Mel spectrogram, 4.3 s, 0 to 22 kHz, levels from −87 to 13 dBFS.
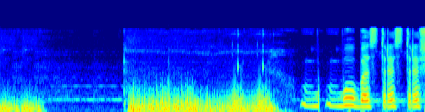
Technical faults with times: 0.22-0.44 overlapping chunks
0.94-1.19 overlapping chunks
1.69-1.94 overlapping chunks
2.44-2.69 overlapping chunks
3.19-3.44 overlapping chunks
3.94-4.19 overlapping chunks

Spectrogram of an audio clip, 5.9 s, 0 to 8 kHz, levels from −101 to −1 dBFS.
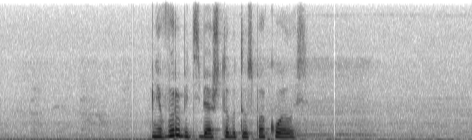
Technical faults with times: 1.65 gap between chunks
4.17 gap between chunks

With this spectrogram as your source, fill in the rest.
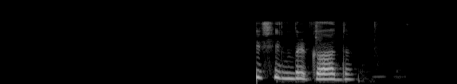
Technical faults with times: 0.00-2.56 audio dropout to silence

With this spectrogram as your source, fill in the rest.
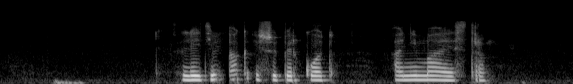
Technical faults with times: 2.13-2.38 VoIP packet loss concealed by the speech codec

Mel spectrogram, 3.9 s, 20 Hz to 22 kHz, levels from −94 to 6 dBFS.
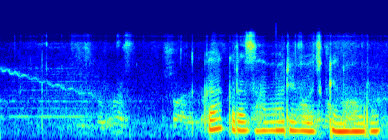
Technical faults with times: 2.76 microphone volume stepped up

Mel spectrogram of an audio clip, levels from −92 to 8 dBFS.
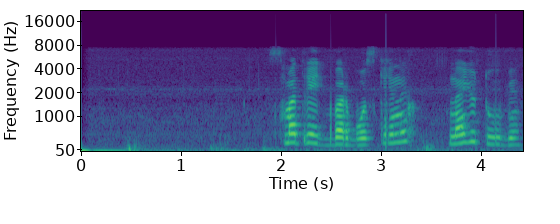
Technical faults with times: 0.30-0.35 overlapping chunks
0.85-0.90 overlapping chunks
1.40-1.45 overlapping chunks
1.95-2.00 overlapping chunks
2.50-2.55 overlapping chunks
3.05-3.10 overlapping chunks
3.60-3.65 overlapping chunks
4.15-4.20 overlapping chunks

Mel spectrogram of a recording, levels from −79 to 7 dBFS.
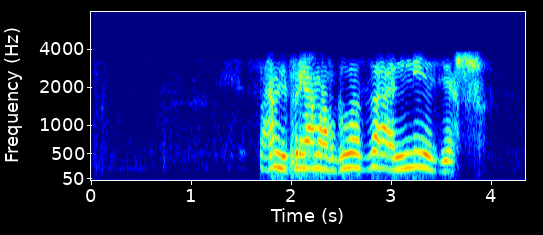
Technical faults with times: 0.00-4.35 AMR narrowband mobile codec

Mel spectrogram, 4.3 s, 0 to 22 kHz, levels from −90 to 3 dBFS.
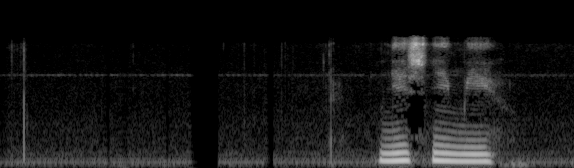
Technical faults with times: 0.79-0.99 short stall from a late packet
1.24-1.29 short stall from a late packet
1.42-1.67 call audio freeze
2.00-2.08 short stall from a late packet

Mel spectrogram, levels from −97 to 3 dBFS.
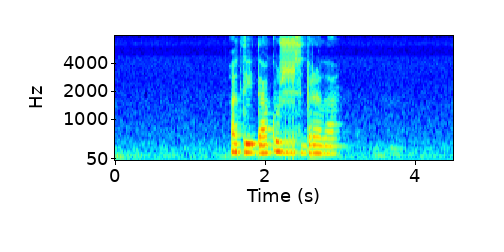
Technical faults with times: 0.96-0.99 repeated buffer
2.27-2.40 repeated buffer

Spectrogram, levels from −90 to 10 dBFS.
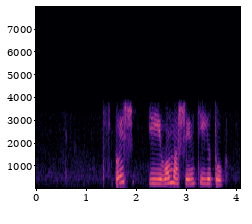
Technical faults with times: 0.00-4.08 G.729 codec
1.63-1.74 VoIP packet loss concealed by the speech codec

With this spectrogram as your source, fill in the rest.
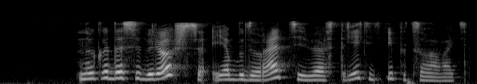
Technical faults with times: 1.46-2.07 drift correction step

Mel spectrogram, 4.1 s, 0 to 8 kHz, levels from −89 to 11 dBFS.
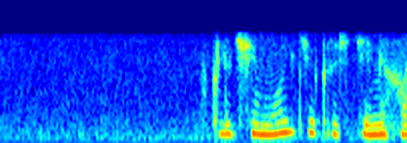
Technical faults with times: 0.00-4.08 tandem speech coding

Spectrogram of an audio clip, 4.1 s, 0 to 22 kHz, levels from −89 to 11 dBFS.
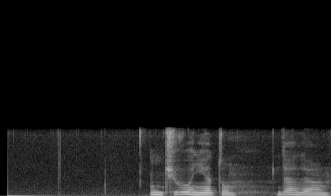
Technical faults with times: none

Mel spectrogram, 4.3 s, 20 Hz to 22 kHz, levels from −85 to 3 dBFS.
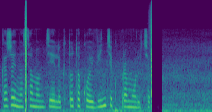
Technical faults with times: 0.48-0.54 wireless microphone squelch dropout
2.94-3.24 wireless microphone squelch dropout

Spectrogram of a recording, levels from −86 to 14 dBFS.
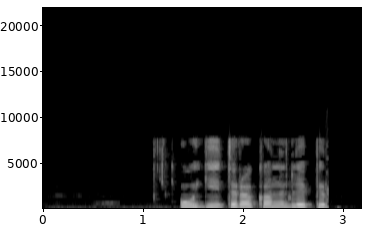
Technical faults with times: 0.00-3.18 MP3 compression
2.81-2.86 damaged data in a compressed stream

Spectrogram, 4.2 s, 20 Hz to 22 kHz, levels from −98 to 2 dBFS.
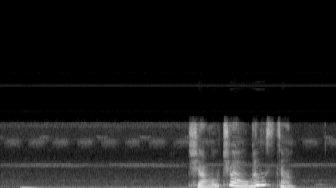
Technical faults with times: none

